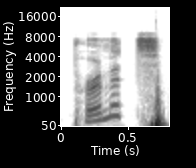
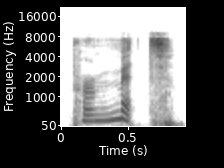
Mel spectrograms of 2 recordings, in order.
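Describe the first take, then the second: First: The stress is on the first syllable. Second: The stress is on the second syllable. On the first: It is a noun. "Nouns often have stress on the first syllable" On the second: It is a verb. "verbs often on the second"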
